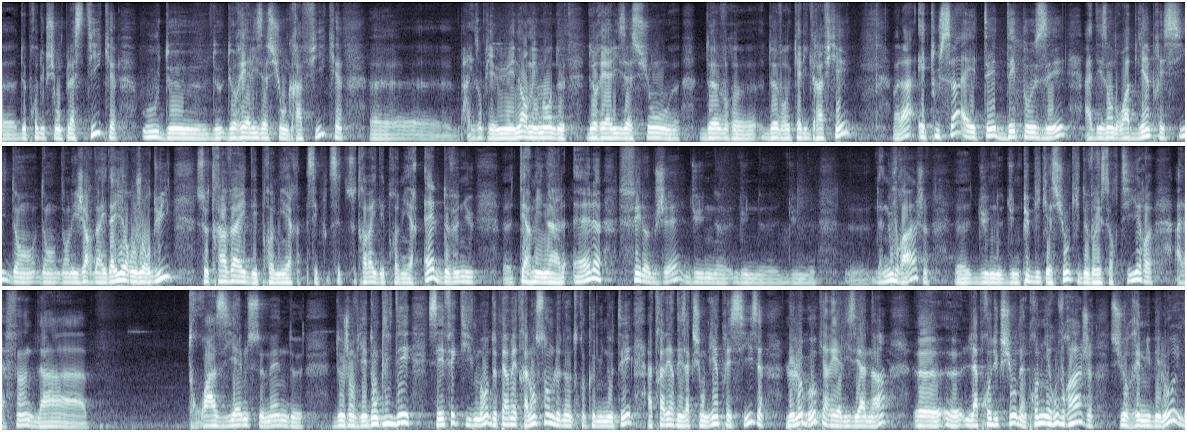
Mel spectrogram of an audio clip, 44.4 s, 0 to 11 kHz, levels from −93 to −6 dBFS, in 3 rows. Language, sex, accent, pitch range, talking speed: French, male, French, 100-130 Hz, 155 wpm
